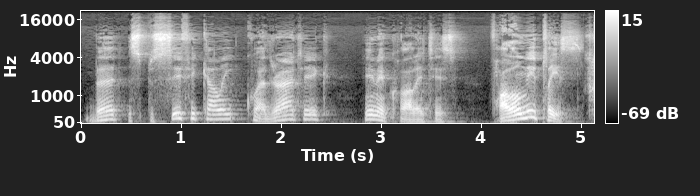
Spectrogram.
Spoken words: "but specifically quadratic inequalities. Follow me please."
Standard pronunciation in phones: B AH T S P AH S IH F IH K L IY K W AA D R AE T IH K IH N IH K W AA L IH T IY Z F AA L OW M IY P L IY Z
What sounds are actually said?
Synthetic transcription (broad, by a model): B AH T S P AH S IH F IH K L IY K W AA D R AE T IH K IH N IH K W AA L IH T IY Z F AA L OW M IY P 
